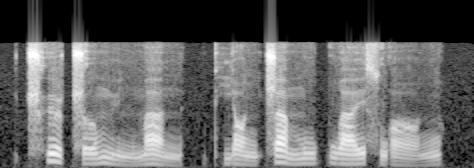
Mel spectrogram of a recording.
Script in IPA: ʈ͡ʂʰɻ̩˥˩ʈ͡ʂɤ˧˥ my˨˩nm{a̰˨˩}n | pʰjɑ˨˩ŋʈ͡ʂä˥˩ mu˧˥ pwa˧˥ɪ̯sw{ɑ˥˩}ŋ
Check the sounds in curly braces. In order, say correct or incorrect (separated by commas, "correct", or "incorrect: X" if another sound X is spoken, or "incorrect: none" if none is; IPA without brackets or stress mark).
incorrect: a˥˩, incorrect: ɑ˨˩˦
